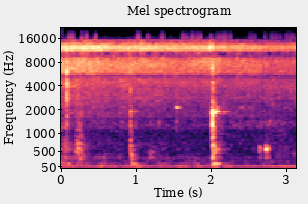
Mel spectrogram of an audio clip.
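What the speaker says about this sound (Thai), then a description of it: "ใส่หัวหอมลงไปผัด คนเลย" Onions stir-fried in butter in a pan: a soft continuous sizzle under a few scraping stirs of a utensil, with a louder clack near the end, close and fairly quiet, no talking.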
